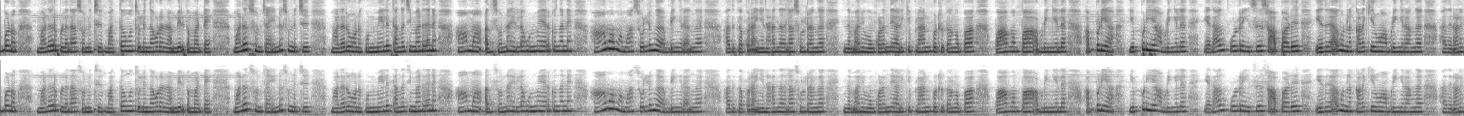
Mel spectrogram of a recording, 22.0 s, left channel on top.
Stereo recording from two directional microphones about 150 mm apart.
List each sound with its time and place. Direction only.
0.0 s speech: 30° left (ahead or behind)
